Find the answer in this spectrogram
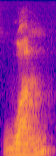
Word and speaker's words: one: He wants to know how to pronounce one, own, loan, and I'm going to add owl. Okay, so we have one, O-N-E, the number, one, like an sound, wa, one.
